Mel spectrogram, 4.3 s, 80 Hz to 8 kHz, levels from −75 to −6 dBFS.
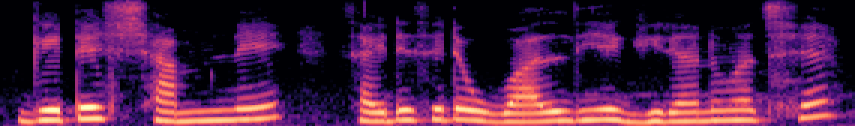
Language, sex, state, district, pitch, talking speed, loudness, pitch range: Bengali, female, West Bengal, Alipurduar, 230 Hz, 110 wpm, -16 LUFS, 210-245 Hz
